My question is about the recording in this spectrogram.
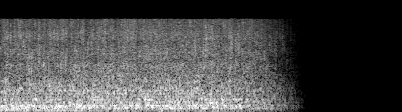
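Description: Jeep's front tyre churning through a flooded trail of meltwater and broken ice: a steady rush of splashing water that cuts off abruptly about three seconds in.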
